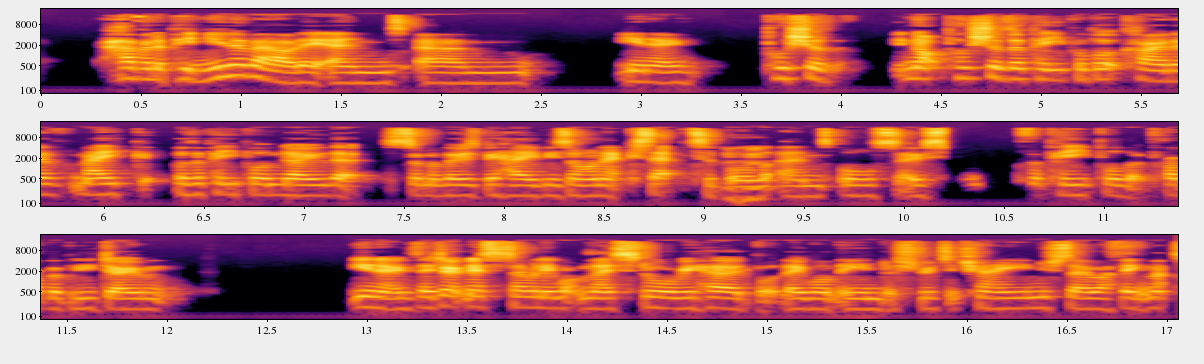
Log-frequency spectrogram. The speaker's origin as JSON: {"language": "English", "town": "Wolverhampton", "region": "West Midlands", "country": "United Kingdom", "accent": "Wolverhampton/Black Country"}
